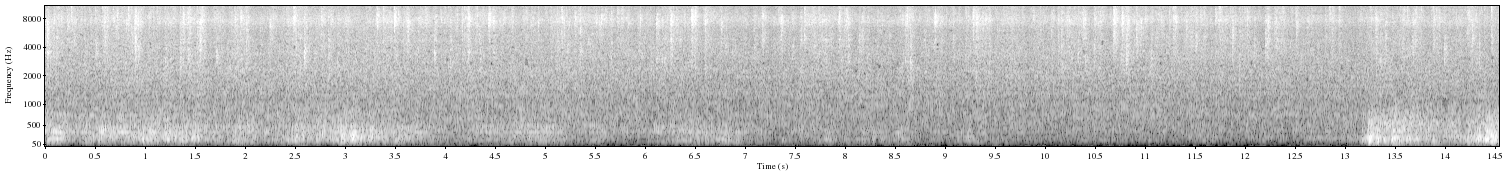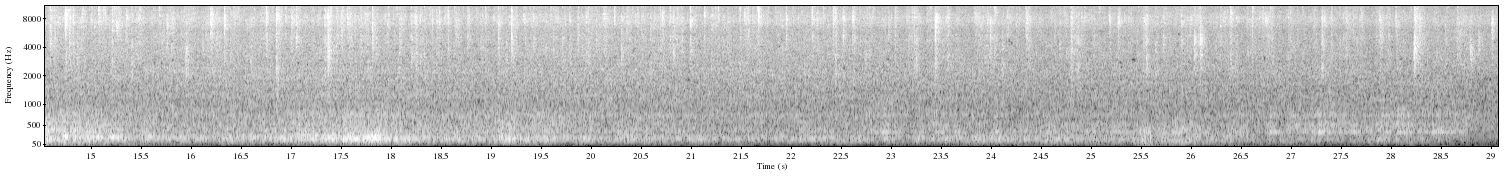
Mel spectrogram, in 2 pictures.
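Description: Thunderstorm: steady rain hiss with rolling thunder. A rumble fades over the first few seconds, then a sudden crack about 13 seconds in rolls on for several seconds before dying back into the rain.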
